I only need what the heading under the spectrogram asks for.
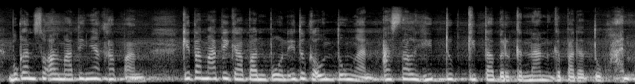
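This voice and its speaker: A woman pastor delivers a lively sermon in with a lilt. She is emphatic and earnest, with flashes of down-to-earth humor. Her voice rings out with a long reverb tail, as in a large church hall. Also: on the high side, normal speed.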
